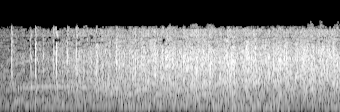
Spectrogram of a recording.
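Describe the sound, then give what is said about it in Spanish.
A church audience applauding during a service, dense continuous clapping that builds over the first seconds and then holds at a steady, loud level. “Cuando aplauda, diga, el aplauso es para ti, Jesucristo.”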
